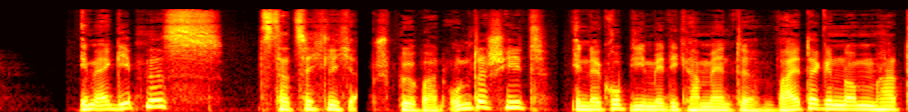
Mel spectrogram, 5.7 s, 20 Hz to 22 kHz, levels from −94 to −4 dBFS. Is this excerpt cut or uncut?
cut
